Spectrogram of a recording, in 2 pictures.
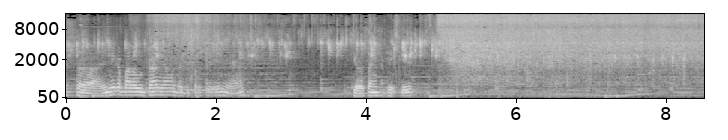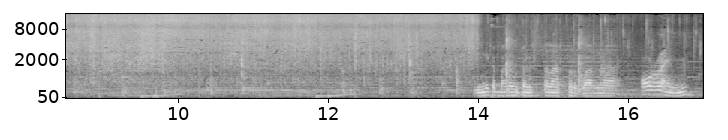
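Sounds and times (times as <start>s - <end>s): prawn heads sizzling in oil: 0.0s - 17.0s.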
